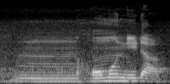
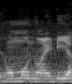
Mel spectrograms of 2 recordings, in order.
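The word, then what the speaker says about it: Hominidae: एंड तीसरा है होमोनिडा, होमिनिडी बोलते हैं एक्चुअली, होमोनोइडिया हम कहते हैं अपने हिसाब से, ताकि अच्छे से लिख लें। होमोनोइडिया हम बोलते हैं, हम प्रोनाउंसिएशन करते हैं क्योंकि उसको इंग्लिश में लिख लें ताकि स्पेलिंग, लेकिन उसको बोलो होमोनिडी जाता है, जिसमें मैन एप मंकी हम लोग आते हैं।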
